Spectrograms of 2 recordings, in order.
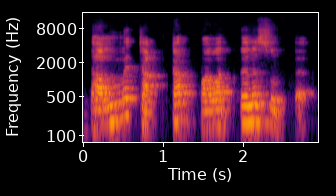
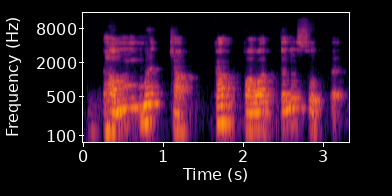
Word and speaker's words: Dhammacakkappavattana Sutta: Dhammacakkappavattana Sutta. Actually, this is the original Pali name of the sutta or the title of the sutta in Pali. Dhammacakkappavattana Sutta.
